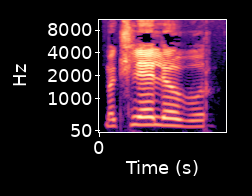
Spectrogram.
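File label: "meklelo" plural, Archi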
